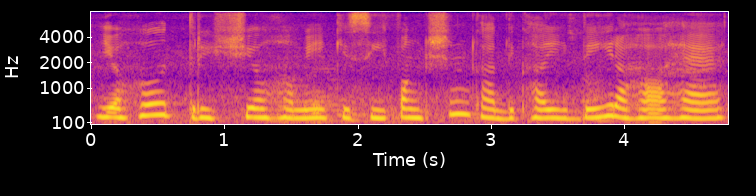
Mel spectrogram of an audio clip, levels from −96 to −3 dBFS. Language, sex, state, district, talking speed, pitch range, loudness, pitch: Hindi, female, Punjab, Fazilka, 125 wpm, 220-240 Hz, -14 LUFS, 225 Hz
